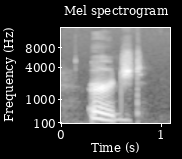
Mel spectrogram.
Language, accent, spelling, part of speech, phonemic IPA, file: English, US, urged, adjective / verb, /ɝd͡ʒd/, En-us-urged.ogg
- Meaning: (adjective) having an urge to do something; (verb) simple past and past participle of urge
